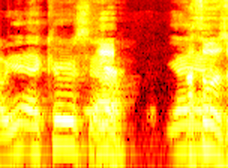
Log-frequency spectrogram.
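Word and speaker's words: Curaçao: Is it Curacao? How do you pronounce it? Curacao, yeah, Curacao.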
